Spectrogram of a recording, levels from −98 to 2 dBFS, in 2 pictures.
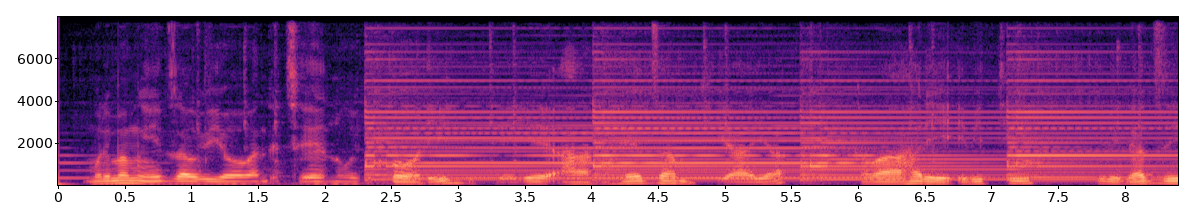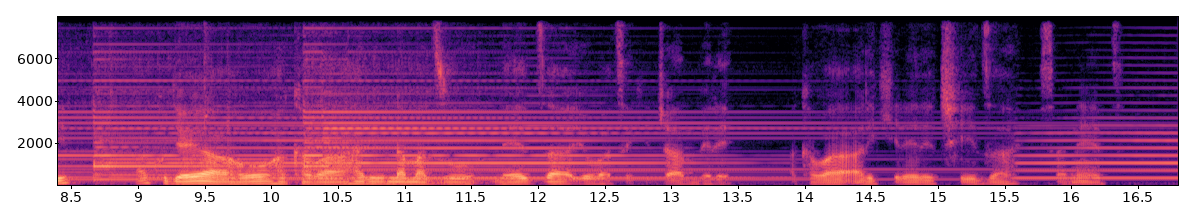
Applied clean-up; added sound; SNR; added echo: none; Clock + Wind instrument, woodwind instrument; 7 dB; none.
